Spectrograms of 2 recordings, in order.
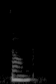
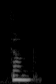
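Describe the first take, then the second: No difference in how they are said.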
